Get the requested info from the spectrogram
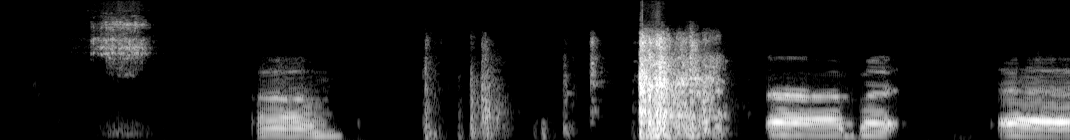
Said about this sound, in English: What are you slamming? Oh, I was throwing cans up.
